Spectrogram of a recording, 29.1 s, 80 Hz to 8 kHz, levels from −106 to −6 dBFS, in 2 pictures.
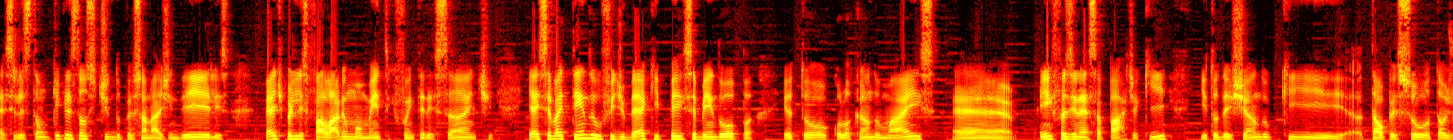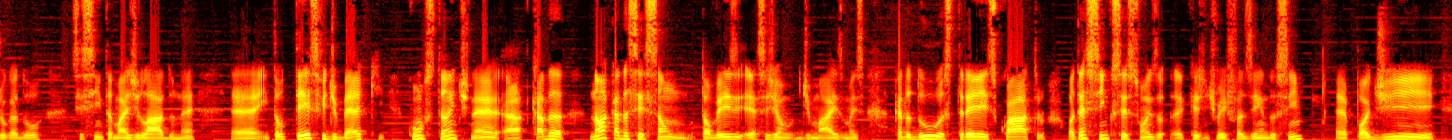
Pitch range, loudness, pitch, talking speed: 115-145 Hz, -29 LUFS, 130 Hz, 185 wpm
